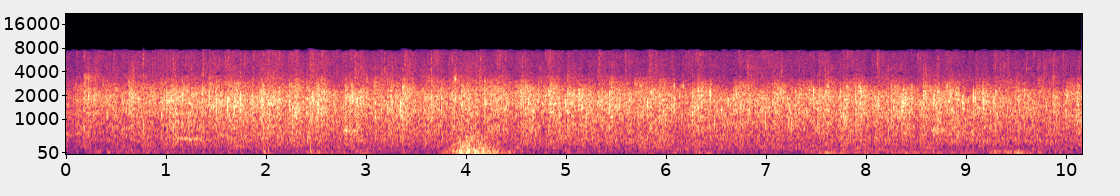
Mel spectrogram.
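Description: Audience applauding steadily, with a brief low thump about four seconds in.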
